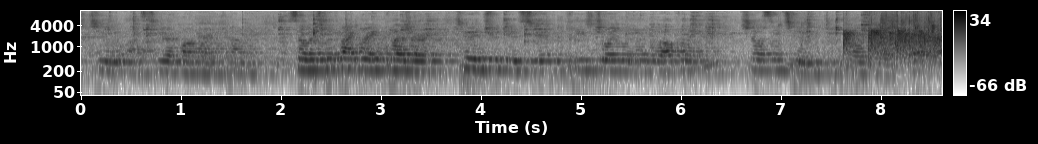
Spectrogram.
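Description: A woman speaks with animation into a microphone over a loudspeaker.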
